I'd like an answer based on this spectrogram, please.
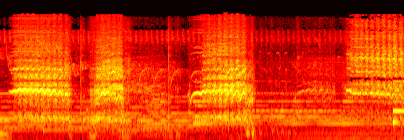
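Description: A horse whinnying four times, each a quavering neigh about a second long, as a sound effect laid over background music with held notes.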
